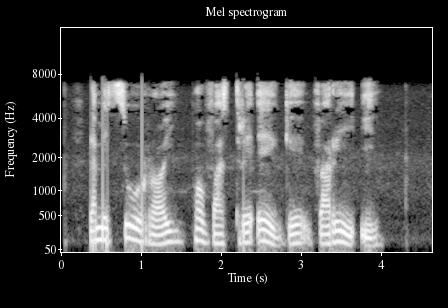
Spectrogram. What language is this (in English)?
Esperanto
